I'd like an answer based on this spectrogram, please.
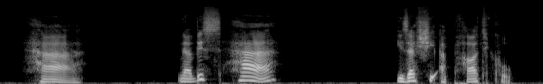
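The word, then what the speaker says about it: ها: Actually, in the mushaf you'll find that it's written in this way it's a small alif and that's just to do with the script and it's pronounced as ha.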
